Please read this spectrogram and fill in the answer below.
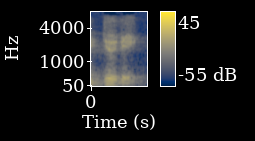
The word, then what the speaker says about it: Doody: Her name is Annalie, A-U-N-I-L-I-E, Hathaway, H-A-T-H-A-W-A-Y. – Thank you. Vermont, 3 votes. – Vermont, alternate Jerry Doody. Spelled like Howdy, D-O-O-D-Y.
